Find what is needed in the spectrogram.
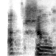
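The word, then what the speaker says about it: अक्षोभम्: What you pronounced first, that was correct. Akshobham. Akshobham. Bam. Bha, bha, bha, bha, bha. Mahaprana. Akshobham.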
